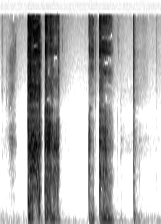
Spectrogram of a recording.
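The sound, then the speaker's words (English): A loud coughing fit: two harsh double coughs in quick succession, followed by a short, softer cough, with no talking around them. “Damn, that was a cough. That was a hell of a cough right there.”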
